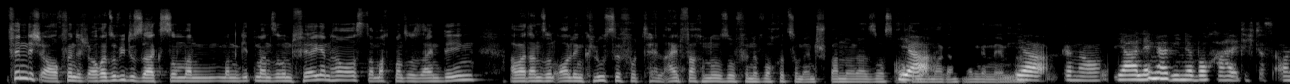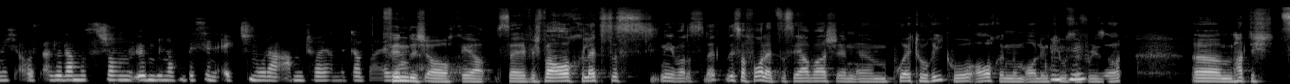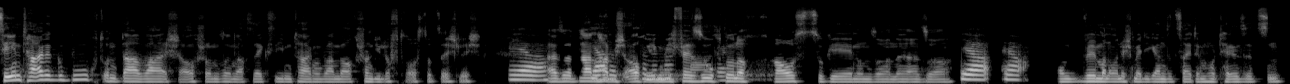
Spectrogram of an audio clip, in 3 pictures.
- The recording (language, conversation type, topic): German, unstructured, Welche Reise hat deine Erwartungen komplett übertroffen?
- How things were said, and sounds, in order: other background noise; static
